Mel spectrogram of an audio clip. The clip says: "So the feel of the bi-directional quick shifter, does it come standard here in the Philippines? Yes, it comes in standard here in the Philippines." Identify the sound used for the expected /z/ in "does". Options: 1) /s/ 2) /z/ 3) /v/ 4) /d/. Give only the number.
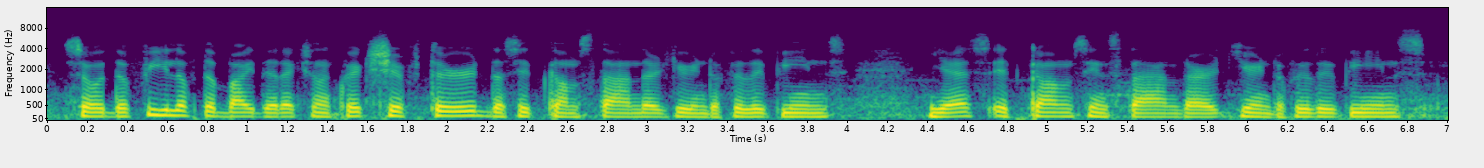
1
